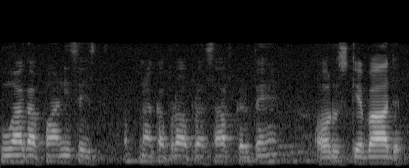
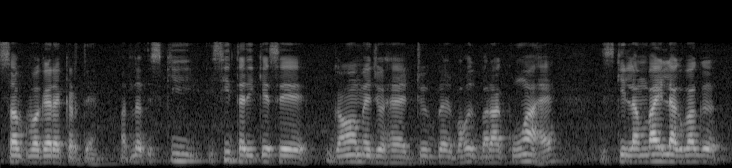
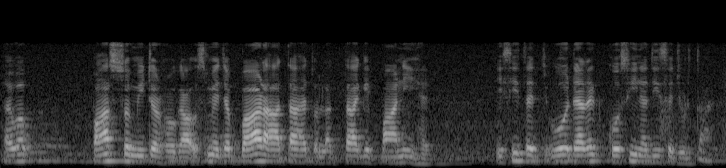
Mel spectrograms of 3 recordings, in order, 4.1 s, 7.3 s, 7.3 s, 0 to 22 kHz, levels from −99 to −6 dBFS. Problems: constant background noise, low volume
